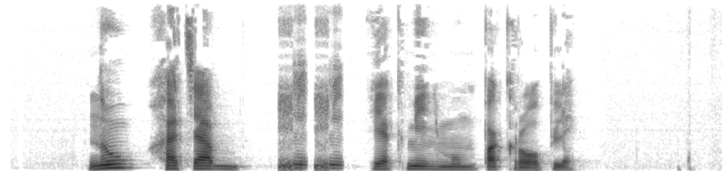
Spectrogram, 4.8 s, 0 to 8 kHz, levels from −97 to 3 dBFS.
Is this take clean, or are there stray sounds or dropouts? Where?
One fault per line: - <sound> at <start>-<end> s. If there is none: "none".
- laugh at 1.9-2.3 s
